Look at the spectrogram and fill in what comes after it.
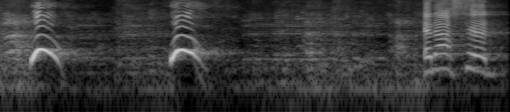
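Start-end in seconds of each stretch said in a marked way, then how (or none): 0.0-1.6 loud, high whooping cry. Real, not acted. Preacher whooping to the congregation, loud and high. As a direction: let out a big whoop of joy.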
